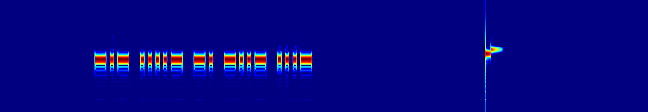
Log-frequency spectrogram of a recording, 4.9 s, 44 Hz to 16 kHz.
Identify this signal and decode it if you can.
Morse code, heard as a keyed tone, about 42 wpm, 700 Hz. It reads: K4NXV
